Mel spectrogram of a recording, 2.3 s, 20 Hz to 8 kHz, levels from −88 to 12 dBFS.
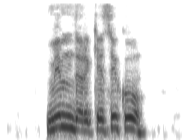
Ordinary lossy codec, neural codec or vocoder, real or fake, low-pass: MP3, 64 kbps; codec, 16 kHz in and 24 kHz out, 1 kbps, XY-Tokenizer; fake; 7.2 kHz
